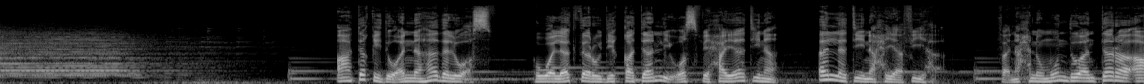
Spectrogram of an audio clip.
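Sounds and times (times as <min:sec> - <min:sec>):
train horn: 0:00.0 - 0:02.3
train passing: 0:00.0 - 0:03.0
speech: 0:03.4 - 0:11.4.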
